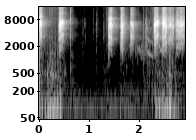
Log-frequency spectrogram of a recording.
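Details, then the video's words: Pet budgerigars chirping in an aviary: short bursts of harsh, buzzy high chatter in two clusters separated by a quiet gap, with low thumps beneath. "HAPPY BUDGIES SOUNDS"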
